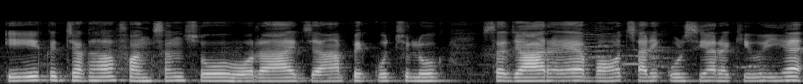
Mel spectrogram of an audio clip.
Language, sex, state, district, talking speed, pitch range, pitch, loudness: Hindi, male, Bihar, West Champaran, 140 wpm, 165-175 Hz, 170 Hz, -19 LUFS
